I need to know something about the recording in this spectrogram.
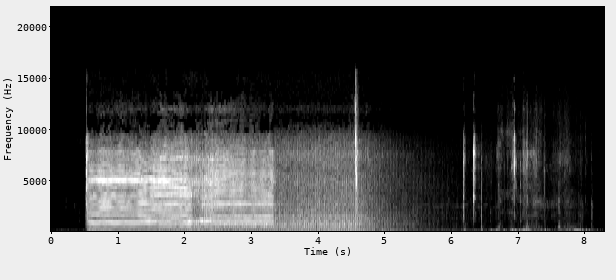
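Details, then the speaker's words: Outdoor AC condenser making a loud noise: the compressor gives a loud, harsh electrical buzz, stalled and unable to start (locked rotor). The condenser fan motor is fine and the compressor side of the capacitor reads an acceptable 45. "That's the compressor. Condenser fan motor is fine."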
